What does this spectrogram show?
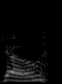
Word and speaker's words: Job: He said Job. I would remind him it's pronounced Job, and it's in the Old Testament, which proves he'd never opened the thing.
